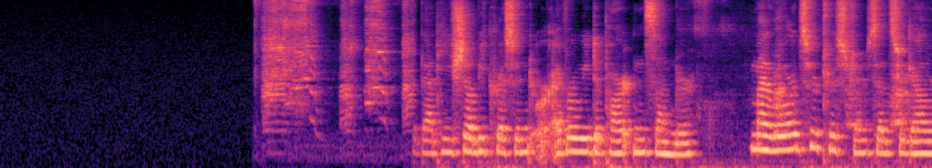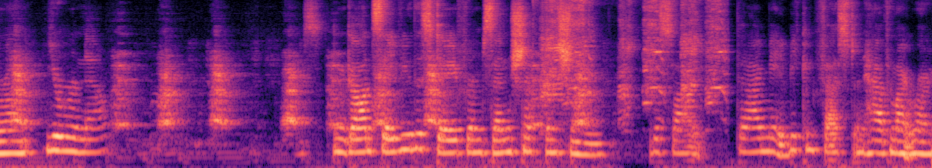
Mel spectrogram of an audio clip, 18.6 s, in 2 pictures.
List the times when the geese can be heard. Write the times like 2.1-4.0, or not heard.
2.5-4.2, 14.6-16.6.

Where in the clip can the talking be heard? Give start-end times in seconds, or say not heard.
4.1-10.3, 12.3-18.5.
